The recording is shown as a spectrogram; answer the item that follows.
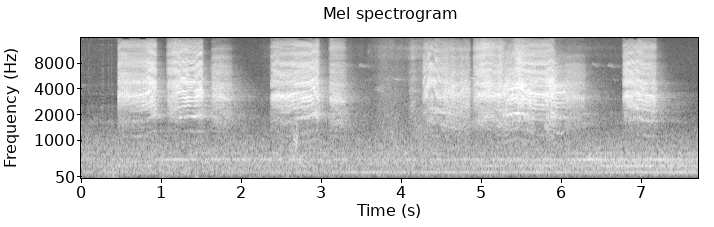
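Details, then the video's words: A pair of wild tawny owls, the larger female perched above and the male below, in Losiny Ostrov in January 2019. Harsh, raspy bursts of about half a second come in irregular runs, broad and hissing with a faint tonal core, over quiet background hum. "Серые неясыти"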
